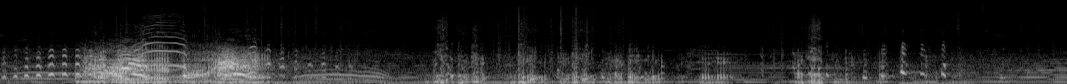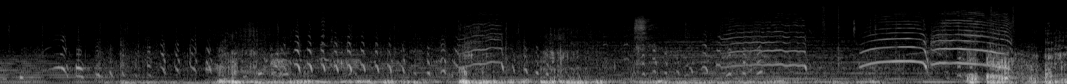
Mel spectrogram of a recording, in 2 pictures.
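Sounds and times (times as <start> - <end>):
chorus of whooping, cackling hyena calls and yelps: 0.0 - 4.5, 11.1 - 21.3
lion roaring and snarling: 0.8 - 8.6, 20.3 - 21.3.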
